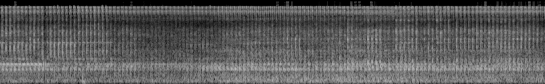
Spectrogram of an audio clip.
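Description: A scroll saw buzzes steadily as its blade cuts through wood, a close, continuous rapid chatter with no talking.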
